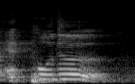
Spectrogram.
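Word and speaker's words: 에포드 (אֵפוֹד): 자, 에봇은 히브리어로 에포드 이렇게 발음하는 단어예요. 에포드. 이걸 에봇 이렇게 한글 개역 성경은 그대로 발음 나는 대로 기록을 한 거죠.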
